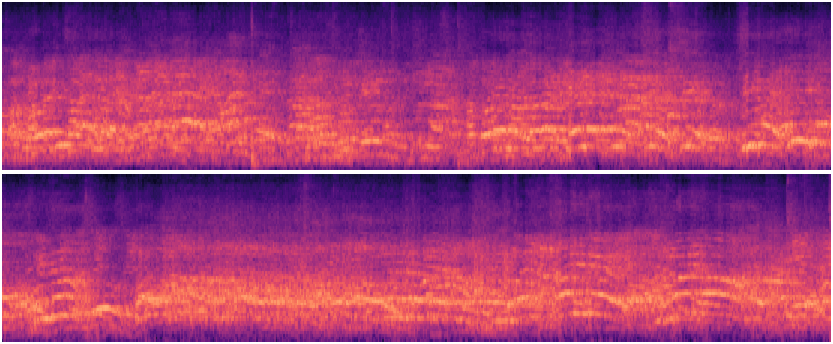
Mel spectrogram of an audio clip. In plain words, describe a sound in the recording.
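Young men shout and call out to each other outdoors, some close and some farther off.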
